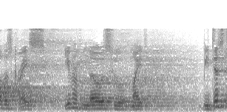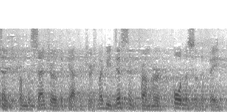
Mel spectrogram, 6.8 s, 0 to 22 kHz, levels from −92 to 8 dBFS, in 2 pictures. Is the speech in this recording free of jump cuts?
no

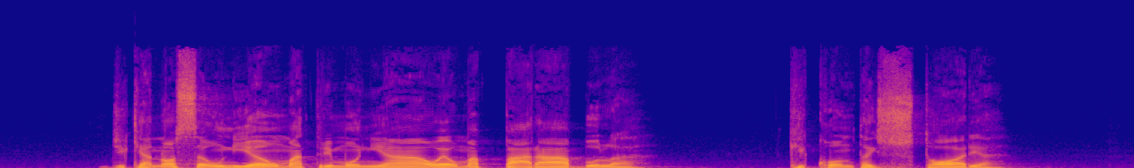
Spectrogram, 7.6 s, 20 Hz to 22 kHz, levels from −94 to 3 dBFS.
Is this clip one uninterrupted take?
yes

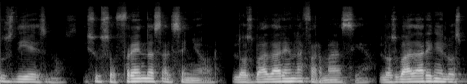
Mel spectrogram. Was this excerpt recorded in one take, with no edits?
yes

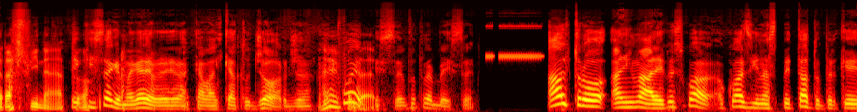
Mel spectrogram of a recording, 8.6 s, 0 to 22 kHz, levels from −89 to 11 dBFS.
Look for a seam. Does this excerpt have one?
yes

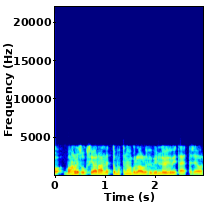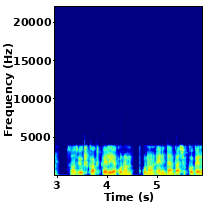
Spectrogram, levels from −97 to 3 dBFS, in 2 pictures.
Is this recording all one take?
no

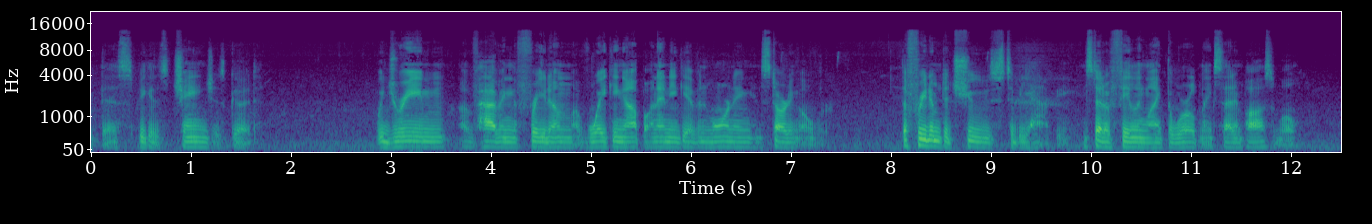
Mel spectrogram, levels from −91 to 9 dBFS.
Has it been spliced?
no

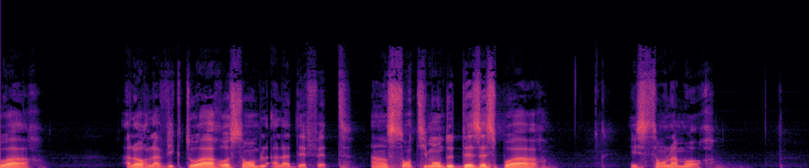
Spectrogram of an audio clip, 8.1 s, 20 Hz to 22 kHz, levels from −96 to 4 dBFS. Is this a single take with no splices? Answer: no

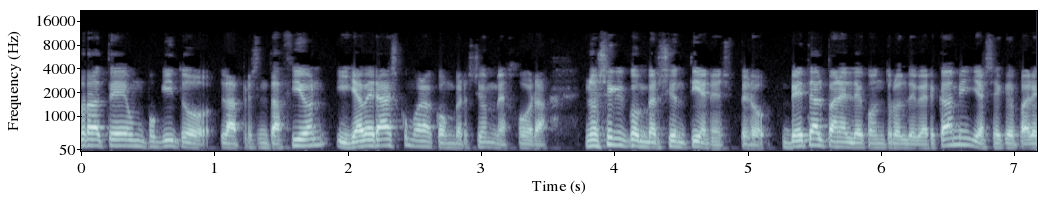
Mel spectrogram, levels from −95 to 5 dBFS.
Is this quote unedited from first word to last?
yes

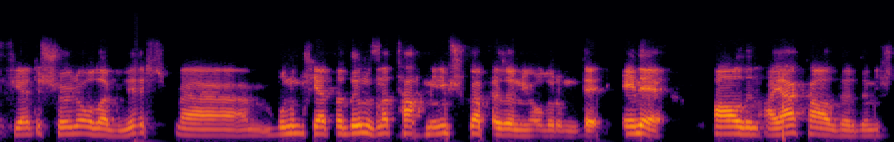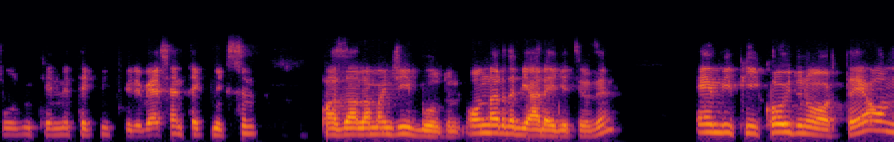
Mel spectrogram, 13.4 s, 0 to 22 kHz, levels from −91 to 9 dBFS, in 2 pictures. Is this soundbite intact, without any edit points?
no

